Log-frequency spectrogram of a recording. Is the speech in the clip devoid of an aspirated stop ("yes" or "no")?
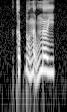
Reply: yes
